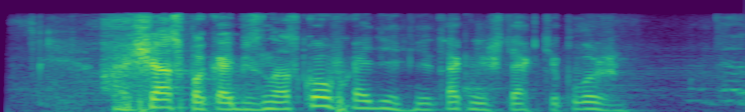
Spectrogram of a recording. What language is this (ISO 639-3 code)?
rus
